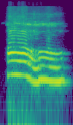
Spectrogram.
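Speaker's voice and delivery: sudden high, loud cat cry; cat yowl. Retold or imitated. Cat asking for something opened, loud high yowl. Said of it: "she goes".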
